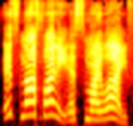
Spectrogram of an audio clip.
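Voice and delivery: high, loud exasperated cry; indignant protest. Retold or imitated. Woman objecting to being found funny, indignant. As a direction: protest over the listener's laughter.

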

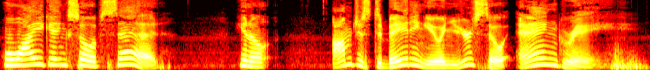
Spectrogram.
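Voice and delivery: high, slow, mock-innocent whine; mock innocent opponent. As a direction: sound falsely puzzled, slowing at the end. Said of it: "they answer with the".

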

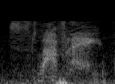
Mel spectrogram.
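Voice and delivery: hushed, whispered appreciation; whispered aside. Real, not acted. Host tasting the wine while guest explains, whispering. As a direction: whisper it under your breath.

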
